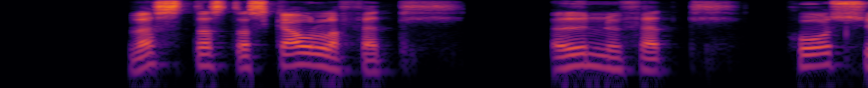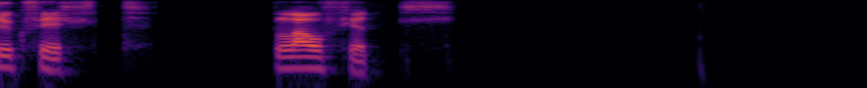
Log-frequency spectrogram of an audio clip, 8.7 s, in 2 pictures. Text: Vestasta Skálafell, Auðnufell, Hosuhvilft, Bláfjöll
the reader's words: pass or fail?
pass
